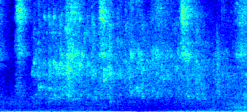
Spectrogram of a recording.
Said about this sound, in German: und ein Wasserfall stürzt vor dir herab.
